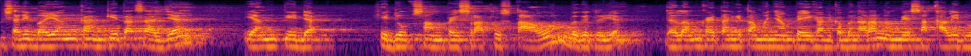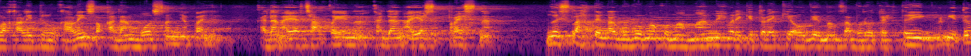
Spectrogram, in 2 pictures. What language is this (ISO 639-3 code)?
ind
